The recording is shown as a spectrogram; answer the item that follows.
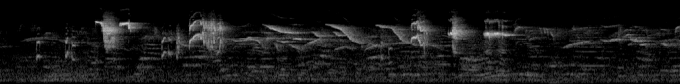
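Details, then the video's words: Oriental magpie-robin in energetic gacor song, full of emotion: scattered bright whistles and sharp slurred notes in bursts, some loud chirps near the first and second seconds, then quieter phrases. "KACER GACOR PENUH EMOSI"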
